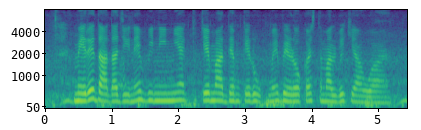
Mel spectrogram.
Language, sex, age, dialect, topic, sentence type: Hindi, female, 25-30, Hindustani Malvi Khadi Boli, banking, statement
